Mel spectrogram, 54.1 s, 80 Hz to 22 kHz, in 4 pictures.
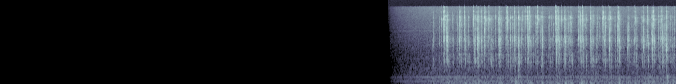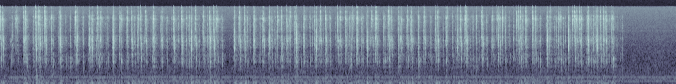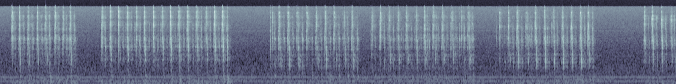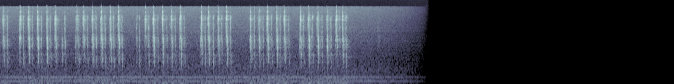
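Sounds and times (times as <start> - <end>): faint steady hum: 7.8 - 49.1
clicky mechanical keyboard typing: 8.6 - 26.0, 27.3 - 31.7, 32.4 - 39.0, 39.9 - 47.6.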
